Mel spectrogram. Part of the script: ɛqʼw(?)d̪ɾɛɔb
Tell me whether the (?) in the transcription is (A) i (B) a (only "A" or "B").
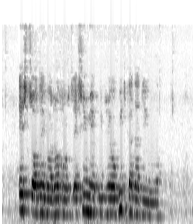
A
